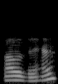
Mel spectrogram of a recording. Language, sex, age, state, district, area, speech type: Kannada, female, 60+, Karnataka, Koppal, rural, conversation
